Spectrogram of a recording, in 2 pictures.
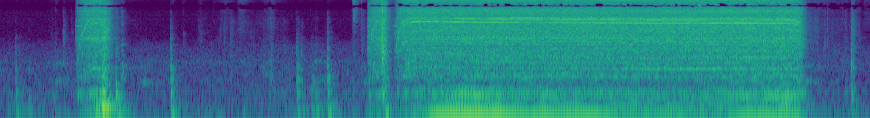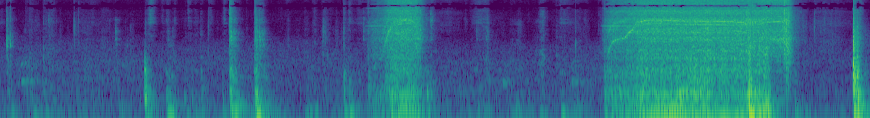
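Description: A power drill whirs in loud bursts.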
